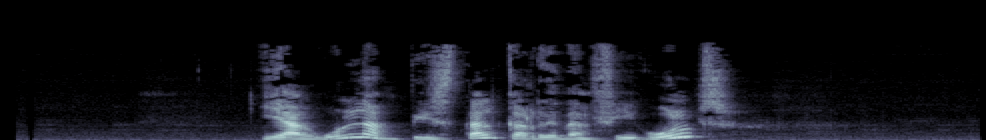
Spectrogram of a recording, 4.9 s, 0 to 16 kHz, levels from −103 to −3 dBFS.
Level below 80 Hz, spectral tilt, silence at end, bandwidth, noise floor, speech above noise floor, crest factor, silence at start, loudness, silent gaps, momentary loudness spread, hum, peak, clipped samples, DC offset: -82 dBFS; -4.5 dB/octave; 1.3 s; 11.5 kHz; -71 dBFS; 42 dB; 24 dB; 1.3 s; -29 LUFS; none; 10 LU; none; -8 dBFS; under 0.1%; under 0.1%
